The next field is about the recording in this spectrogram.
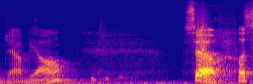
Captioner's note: giggles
